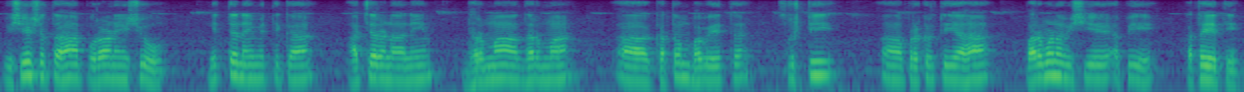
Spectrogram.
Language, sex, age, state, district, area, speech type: Sanskrit, male, 60+, Karnataka, Bellary, urban, spontaneous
